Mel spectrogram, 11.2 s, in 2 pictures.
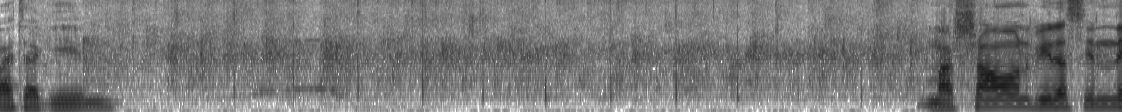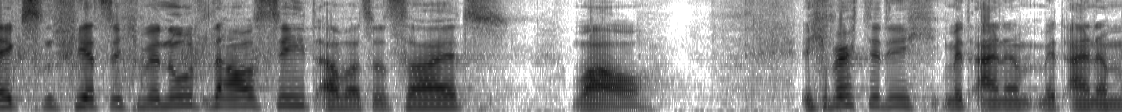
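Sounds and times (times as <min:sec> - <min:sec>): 
speech: 0:00.0 - 0:00.7, 0:04.6 - 0:08.9, 0:09.6 - 0:11.2
spontaneous applause: 0:00.0 - 0:06.4.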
